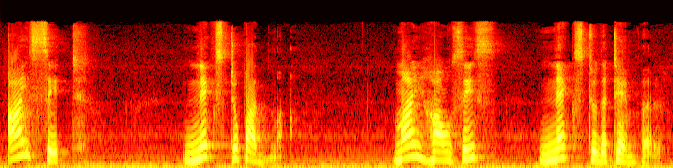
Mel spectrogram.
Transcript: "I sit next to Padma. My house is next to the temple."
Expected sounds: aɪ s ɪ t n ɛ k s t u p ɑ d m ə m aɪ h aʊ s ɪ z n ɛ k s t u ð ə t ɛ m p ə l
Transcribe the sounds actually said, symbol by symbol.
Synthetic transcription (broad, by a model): aɪ s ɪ t n ɛ k s t u p ɑ d m ə m aɪ h aʊ s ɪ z n ɛ k s t u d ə t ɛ m p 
